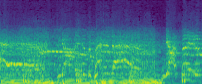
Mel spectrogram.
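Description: Hard rock band demo recording: a male lead vocal belting the melody over electric guitar, bass and drums.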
